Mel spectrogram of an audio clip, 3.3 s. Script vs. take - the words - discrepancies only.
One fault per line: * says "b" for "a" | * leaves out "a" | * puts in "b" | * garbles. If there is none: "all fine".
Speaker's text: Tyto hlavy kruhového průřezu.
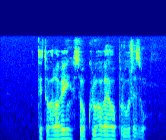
* puts in "jsou"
